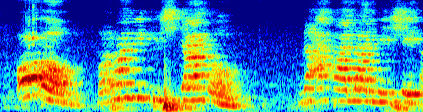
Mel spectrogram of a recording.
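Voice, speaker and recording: A woman speaks at a fairly slow pace, with noticeable background noise and audible room echo around her. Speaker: preacher. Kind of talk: sermon. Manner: loud.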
